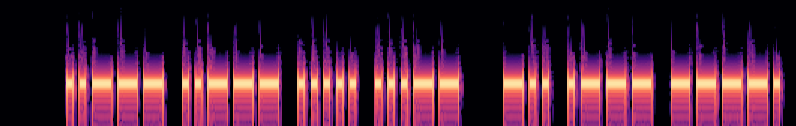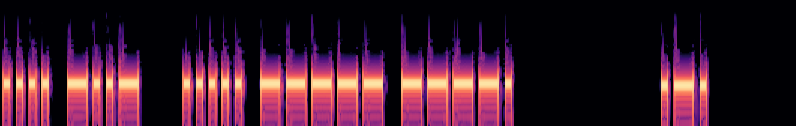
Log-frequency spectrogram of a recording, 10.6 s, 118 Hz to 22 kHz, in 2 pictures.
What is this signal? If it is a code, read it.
Morse code, heard as a keyed tone, about 28 wpm, 700 Hz. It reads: 2253 DJ9HX 509 R
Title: Worked All Europe DX Contest - QTC Exchange - 28wpm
